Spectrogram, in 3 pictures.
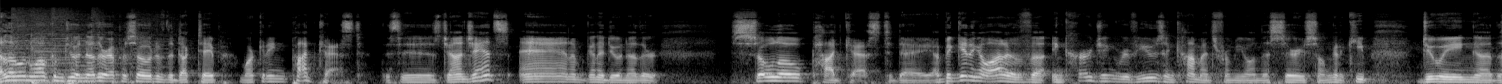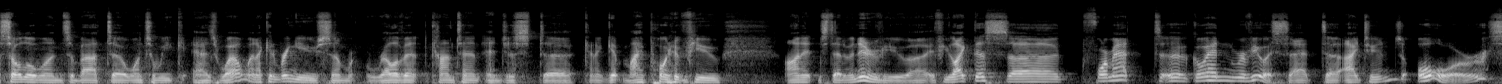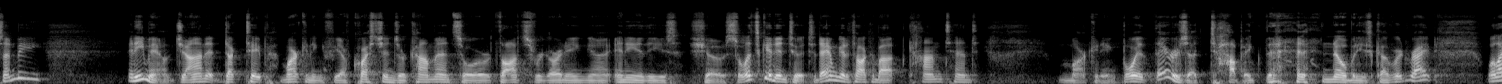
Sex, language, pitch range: male, English, 95-130 Hz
